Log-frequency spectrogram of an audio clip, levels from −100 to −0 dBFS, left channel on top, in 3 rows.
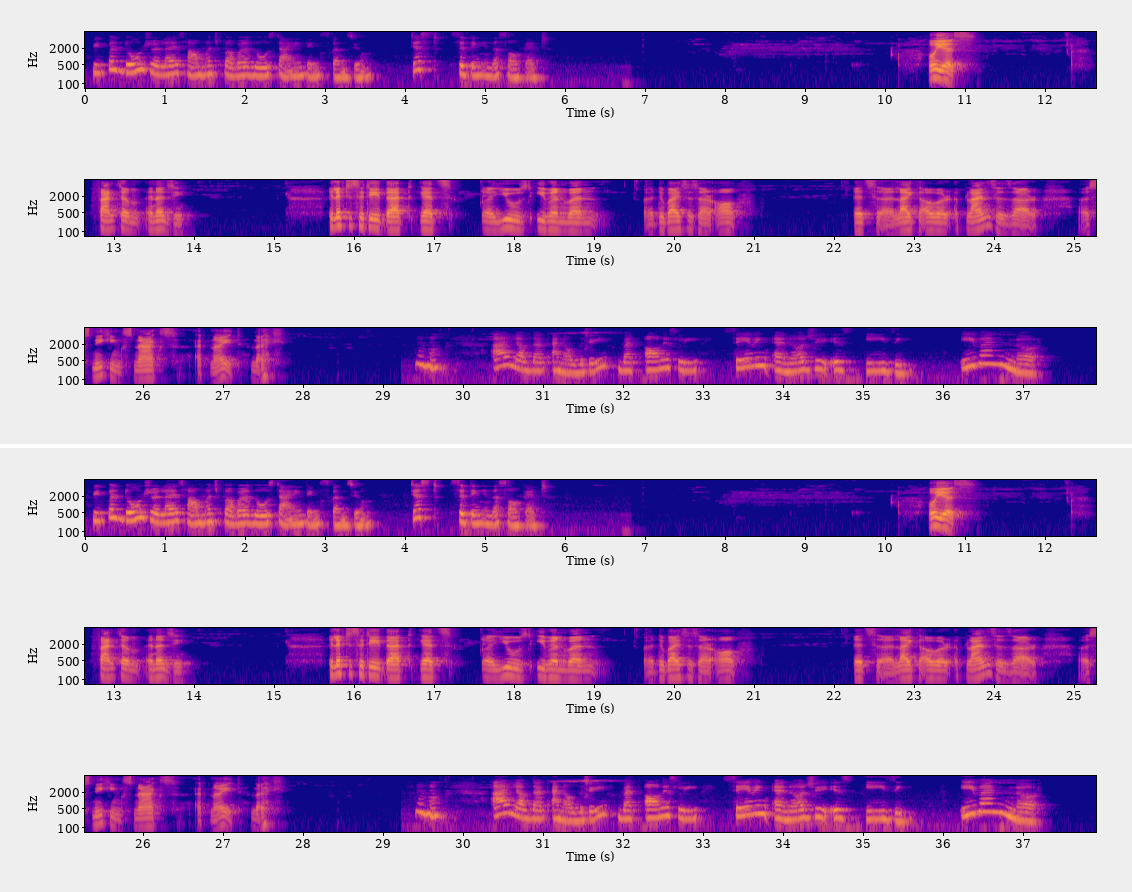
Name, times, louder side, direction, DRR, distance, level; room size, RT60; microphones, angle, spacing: voice 1, 0.1-3.6 4.1-4.3 4.7-5.8 29.4-29.8 30.4-33.0 33.4-35.7 36.2-37.2, right 3 dB, 45° right, 0.7 m, -37 dB
voice 2, 10.5-11.1 12.8-13.9 15.2-17.2 17.6-19.1 19.6-20.9 22.2-26.4 26.8-27.7, left 2 dB, 15° left, 0.9 m, -34 dB
22.5 x 9.6 x 5.8 m
head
